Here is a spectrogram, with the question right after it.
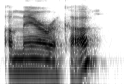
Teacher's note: it is stressed on the second syllable it is short long short short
